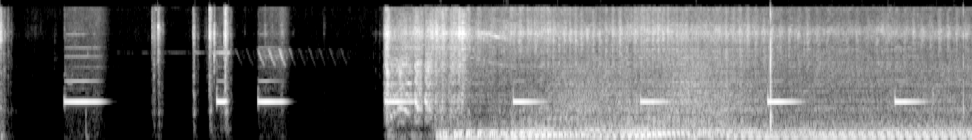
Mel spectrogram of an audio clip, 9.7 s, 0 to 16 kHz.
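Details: 1992 Nissan 300ZX non-turbo: chimes, then it cranks and catches into a lumpy, uneven idle with one cylinder repeatedly missing; horrible misfire, cause unknown.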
